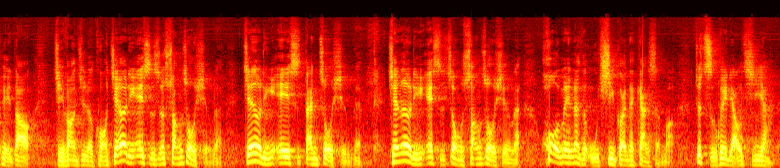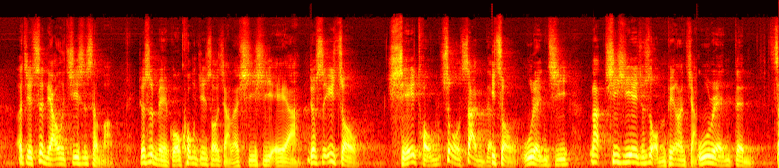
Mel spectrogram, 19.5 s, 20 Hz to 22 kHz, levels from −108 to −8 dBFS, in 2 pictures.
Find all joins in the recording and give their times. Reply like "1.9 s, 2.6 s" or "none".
13.5 s, 15.8 s, 18.4 s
